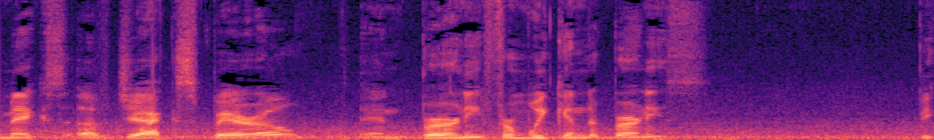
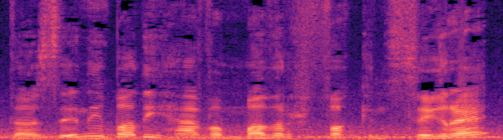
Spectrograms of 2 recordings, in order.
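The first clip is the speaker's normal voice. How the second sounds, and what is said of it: Put-on accent, admittedly rough imitation. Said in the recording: “it was such a beautiful accent ... I'm really gonna butcher the accent”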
